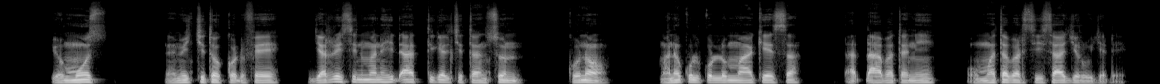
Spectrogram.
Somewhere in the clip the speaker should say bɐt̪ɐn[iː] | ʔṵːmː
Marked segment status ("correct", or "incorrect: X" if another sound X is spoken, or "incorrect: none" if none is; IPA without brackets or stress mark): correct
